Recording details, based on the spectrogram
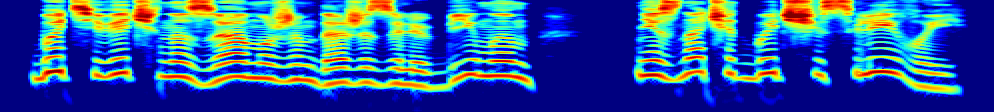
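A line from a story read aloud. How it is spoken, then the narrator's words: Sad female confiding. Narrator (Russian): печально поделилась Хэйли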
